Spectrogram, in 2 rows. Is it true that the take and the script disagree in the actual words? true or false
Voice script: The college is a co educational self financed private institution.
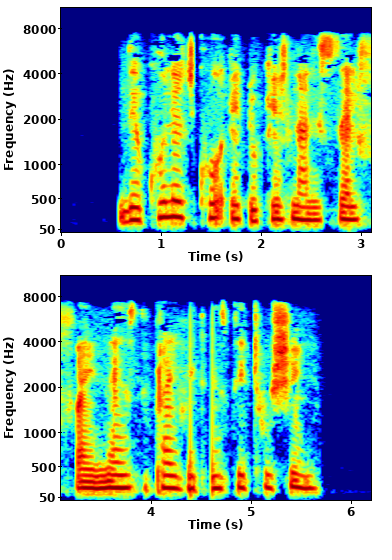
true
